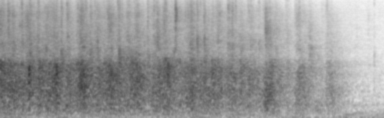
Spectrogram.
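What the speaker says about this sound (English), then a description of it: "let's have a round of applause for our directors" An audience at a chamber of commerce annual general meeting applauds its directors, a full burst of many hands clapping that holds steady and then fades out near the end.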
